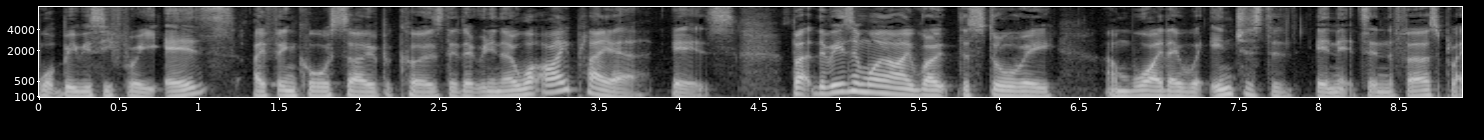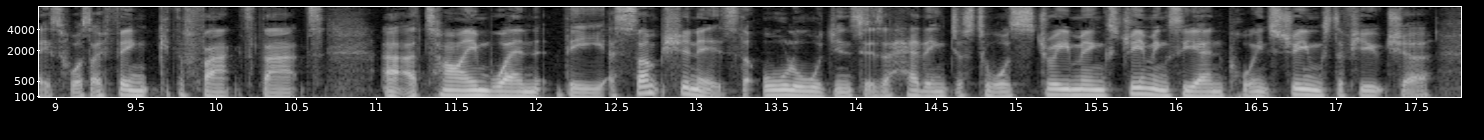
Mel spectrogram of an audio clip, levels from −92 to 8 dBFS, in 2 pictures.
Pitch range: 110-135 Hz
